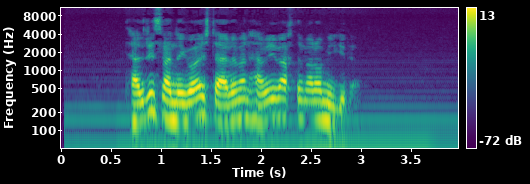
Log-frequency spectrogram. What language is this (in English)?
Persian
